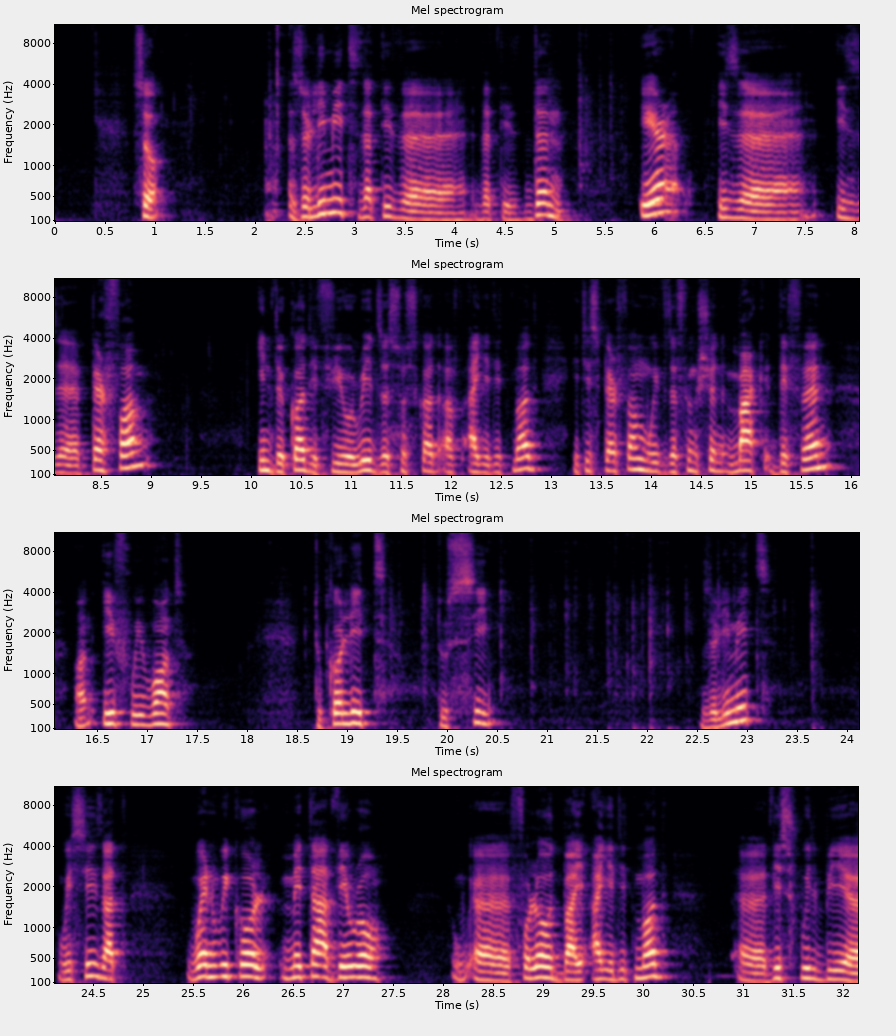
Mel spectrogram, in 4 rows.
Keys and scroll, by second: 5.4 a, 5.7 q, 18.8 alt+:, 19.2 ., 23.2 ., 23.8 Return.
